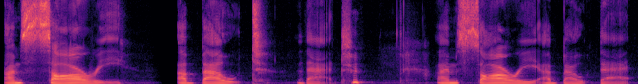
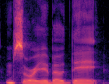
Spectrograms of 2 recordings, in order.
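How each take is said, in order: First: Drawn-out "sorry" said SAR-ee; slow, with an open ah in "sorry"; "sorry" rhyming with starry, stretched out; sorry with A sound. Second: Quick, low "sorry" said SORE-ee; "sorry" starting like sore, said softly; sorry with O sound. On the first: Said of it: "just saying an A sound". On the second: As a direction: round the O in "sorry". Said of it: "I'm saying the O sound". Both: Shown as a demonstration.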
